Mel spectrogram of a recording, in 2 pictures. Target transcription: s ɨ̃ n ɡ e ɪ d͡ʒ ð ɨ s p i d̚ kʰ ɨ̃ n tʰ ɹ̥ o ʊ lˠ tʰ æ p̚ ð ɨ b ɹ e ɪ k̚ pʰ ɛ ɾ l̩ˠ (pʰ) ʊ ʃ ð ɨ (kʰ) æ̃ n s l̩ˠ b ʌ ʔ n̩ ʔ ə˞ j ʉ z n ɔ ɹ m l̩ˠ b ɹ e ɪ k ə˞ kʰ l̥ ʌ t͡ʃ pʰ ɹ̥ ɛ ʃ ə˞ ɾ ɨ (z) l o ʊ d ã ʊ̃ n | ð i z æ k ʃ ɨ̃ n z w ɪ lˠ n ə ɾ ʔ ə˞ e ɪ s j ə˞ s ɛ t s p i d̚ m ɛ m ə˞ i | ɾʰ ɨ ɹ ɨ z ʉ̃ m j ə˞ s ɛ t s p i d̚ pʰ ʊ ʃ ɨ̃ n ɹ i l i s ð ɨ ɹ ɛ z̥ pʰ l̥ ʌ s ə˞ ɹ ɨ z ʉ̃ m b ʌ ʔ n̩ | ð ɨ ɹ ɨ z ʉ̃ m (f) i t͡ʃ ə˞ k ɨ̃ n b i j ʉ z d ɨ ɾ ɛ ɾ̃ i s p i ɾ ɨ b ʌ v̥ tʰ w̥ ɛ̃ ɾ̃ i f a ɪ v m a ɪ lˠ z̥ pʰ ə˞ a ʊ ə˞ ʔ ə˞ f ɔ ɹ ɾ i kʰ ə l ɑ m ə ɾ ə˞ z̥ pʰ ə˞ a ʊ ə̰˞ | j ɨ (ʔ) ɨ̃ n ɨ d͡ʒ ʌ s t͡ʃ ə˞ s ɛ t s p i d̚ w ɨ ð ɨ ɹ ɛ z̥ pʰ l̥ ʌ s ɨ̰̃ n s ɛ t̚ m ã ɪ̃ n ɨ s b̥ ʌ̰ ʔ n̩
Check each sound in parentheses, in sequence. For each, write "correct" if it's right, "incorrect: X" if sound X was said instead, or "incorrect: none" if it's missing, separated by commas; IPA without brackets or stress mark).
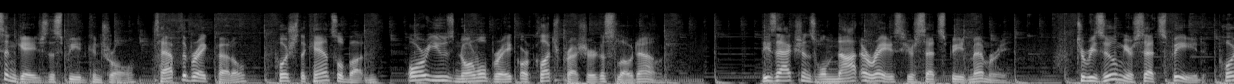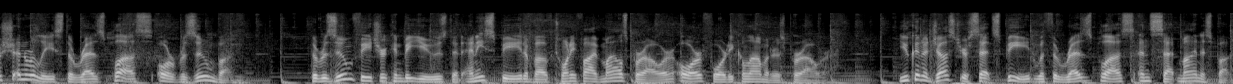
correct, correct, incorrect: s, correct, incorrect: k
